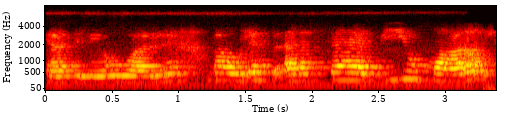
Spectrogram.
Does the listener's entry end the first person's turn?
No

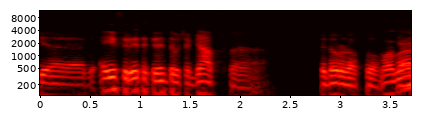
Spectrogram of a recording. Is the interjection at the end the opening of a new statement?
Yes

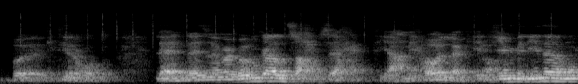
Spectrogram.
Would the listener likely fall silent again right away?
Yes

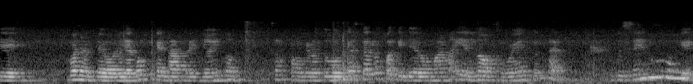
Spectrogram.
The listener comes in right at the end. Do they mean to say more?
No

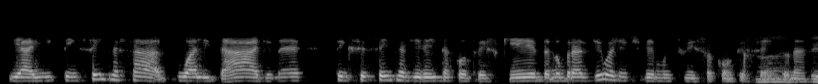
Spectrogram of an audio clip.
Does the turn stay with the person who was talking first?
No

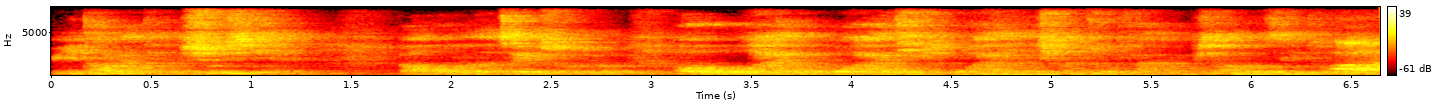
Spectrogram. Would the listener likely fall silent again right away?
No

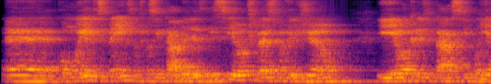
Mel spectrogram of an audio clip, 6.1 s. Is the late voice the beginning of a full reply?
No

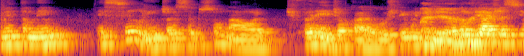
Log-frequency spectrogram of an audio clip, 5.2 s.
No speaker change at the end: Yes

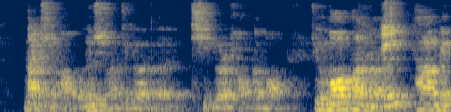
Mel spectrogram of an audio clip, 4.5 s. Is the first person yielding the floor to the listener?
No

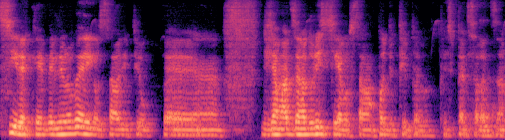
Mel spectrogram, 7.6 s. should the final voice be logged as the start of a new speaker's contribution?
No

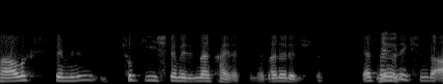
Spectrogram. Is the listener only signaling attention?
Yes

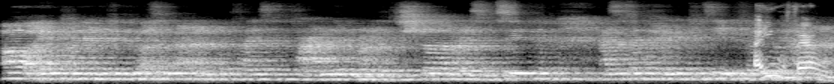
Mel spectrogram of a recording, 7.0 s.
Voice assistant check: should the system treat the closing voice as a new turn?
Yes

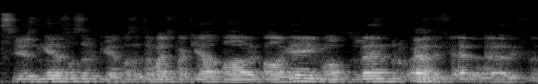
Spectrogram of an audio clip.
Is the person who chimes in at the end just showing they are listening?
Yes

